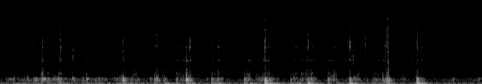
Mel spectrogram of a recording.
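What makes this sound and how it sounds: Wooden toothpicks held in fingers pick and scratch at colored putty packed into the hollow metal mesh grille of a Blue Yeti USB microphone head, cleaning the putty out. The result is a soft, irregular patter of short, dull taps and scratchy clicks that are mostly low in tone and die away almost instantly.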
